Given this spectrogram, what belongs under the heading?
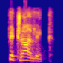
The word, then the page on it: petrolic: Indian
